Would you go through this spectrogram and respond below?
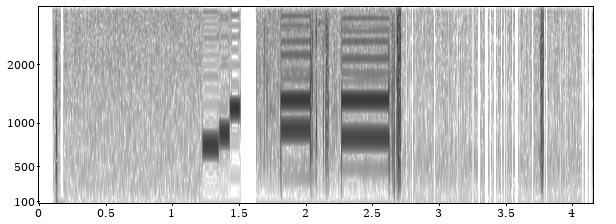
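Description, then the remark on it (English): Telephone keypad dialing tones over a hissy radio channel: a quick run of rising beeps, then several longer, loud tone bursts, bracketed by sharp transmission clicks. “ДТМФ отключен.”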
